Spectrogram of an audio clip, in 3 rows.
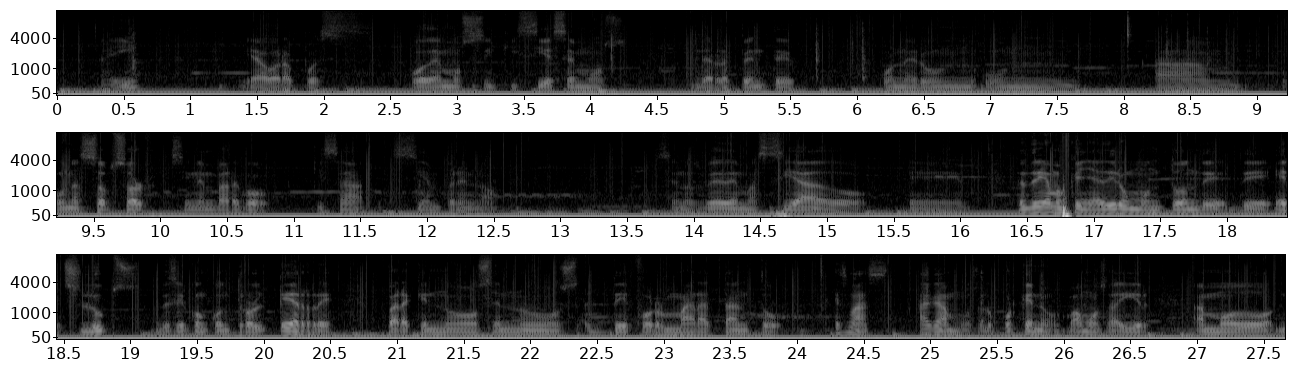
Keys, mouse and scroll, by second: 0.1 click, 0.6 Tab, 1.3 middle click, 2.2 click, 2.7-3.4 scroll up 1, 3.6 click, 4.2 shift+middle click, 4.9 shift+click, 6.1 ctrl+2, 8.6 ctrl+1, 13.4 click, 15.8 click, 25.8 ctrl+Tab.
